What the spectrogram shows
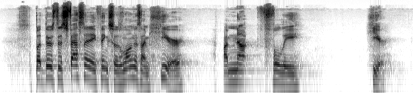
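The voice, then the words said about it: American accent. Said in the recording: “My accent, the way I speak, the way I communicate, will always identify me as someone different from like your standard Kiwi ... when I go back to the States”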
